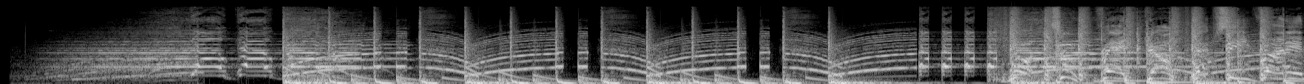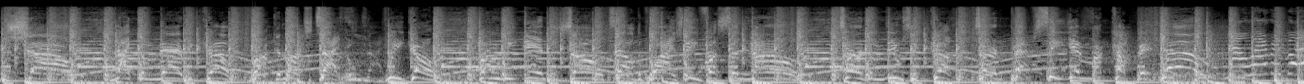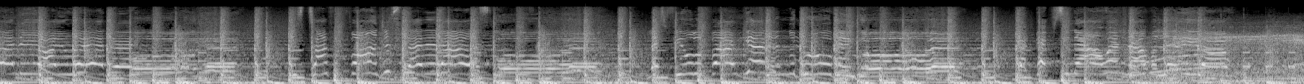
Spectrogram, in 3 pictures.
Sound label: Theme Music; Pepsi Euro 2012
